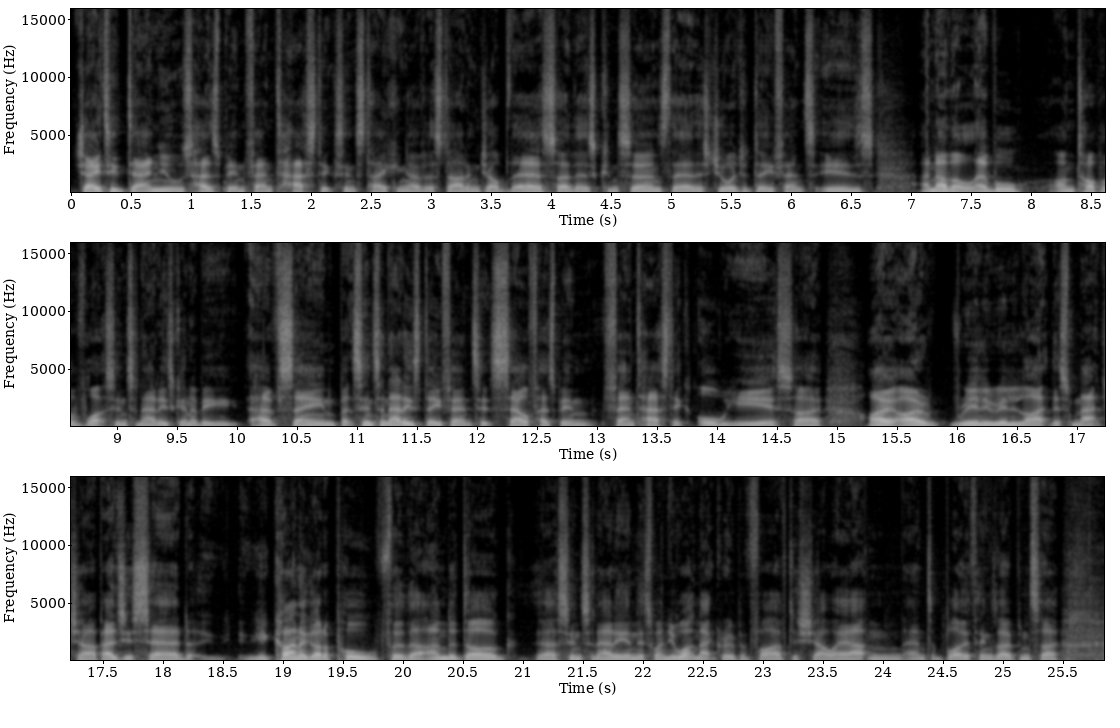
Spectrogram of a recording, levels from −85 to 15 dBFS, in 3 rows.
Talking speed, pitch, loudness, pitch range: 190 wpm, 110 Hz, -24 LUFS, 105-120 Hz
